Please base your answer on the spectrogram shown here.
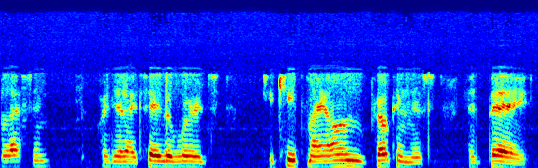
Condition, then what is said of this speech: Parkinson's disease. And then I would think I went to other, specifically Parkinson doctors, and discovered, yes, indeed, and that my throat is getting closed up.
